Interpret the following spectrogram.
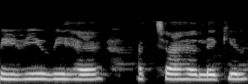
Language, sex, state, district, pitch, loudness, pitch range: Hindi, female, Bihar, Kishanganj, 240 Hz, -15 LUFS, 235-245 Hz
